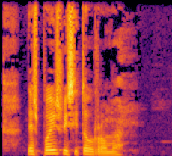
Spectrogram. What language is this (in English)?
Galician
